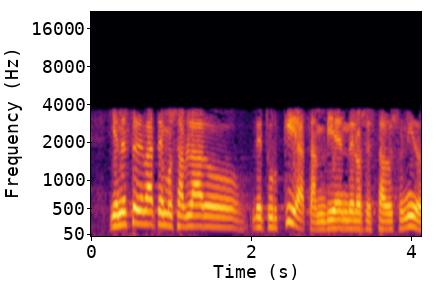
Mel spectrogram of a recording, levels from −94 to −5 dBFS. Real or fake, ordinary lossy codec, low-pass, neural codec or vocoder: fake; none; 3.6 kHz; vocoder, 44.1 kHz, 128 mel bands every 256 samples, BigVGAN v2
